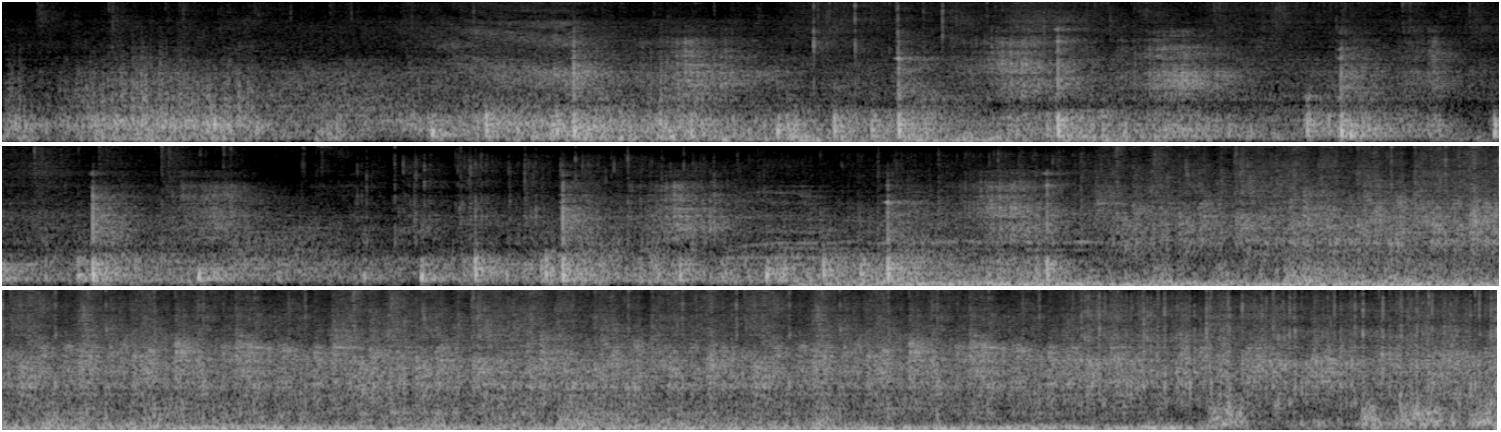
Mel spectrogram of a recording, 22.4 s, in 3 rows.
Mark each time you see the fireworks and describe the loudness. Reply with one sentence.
You can hear the fireworks from 1.9 to 12.8 s, at a steady volume.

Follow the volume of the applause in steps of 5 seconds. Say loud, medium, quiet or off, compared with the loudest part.
quiet, quiet, medium, loud, loud.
